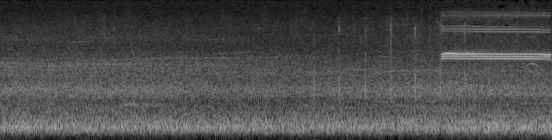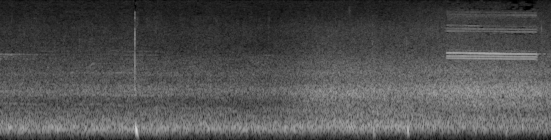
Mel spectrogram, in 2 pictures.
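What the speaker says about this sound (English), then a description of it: "Whistle goes again." A referee's whistle in the eFootball video game sounds in two short shrill bursts for an offside call, riding over a steady, loud stadium crowd roar.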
